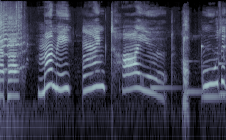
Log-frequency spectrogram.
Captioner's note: snorts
